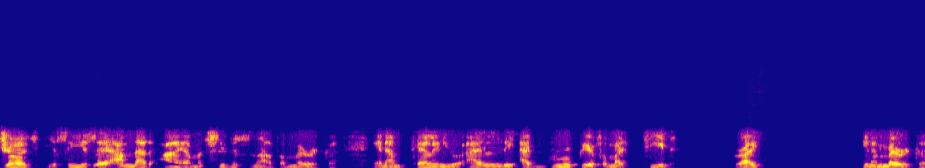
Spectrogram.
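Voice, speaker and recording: With long, frequent pauses, a man speaks at a moderate pace. His pitch is very deep and low, with ordinary variation. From Jamaica. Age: 70s. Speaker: caller. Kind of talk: heated debate. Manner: animated.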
